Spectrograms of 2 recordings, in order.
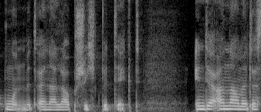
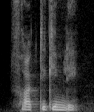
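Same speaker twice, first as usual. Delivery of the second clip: ordinary delivery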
